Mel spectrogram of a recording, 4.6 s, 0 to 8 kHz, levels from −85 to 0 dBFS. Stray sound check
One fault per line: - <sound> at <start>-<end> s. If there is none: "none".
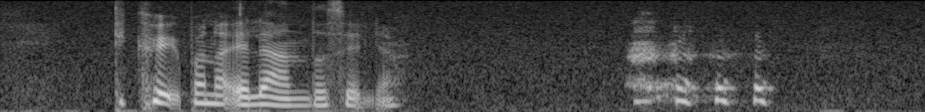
- laugh at 3.1-3.9 s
